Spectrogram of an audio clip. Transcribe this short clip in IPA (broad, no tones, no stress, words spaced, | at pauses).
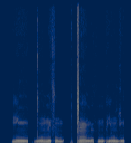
jĩ | dũmĩsũm | ǀæ̃ŋøθ ɲo̰jũɡĩ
